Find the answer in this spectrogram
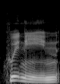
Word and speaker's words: quinine: So quinine is pronounced quinine if you didn't know.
